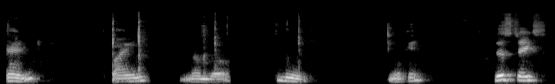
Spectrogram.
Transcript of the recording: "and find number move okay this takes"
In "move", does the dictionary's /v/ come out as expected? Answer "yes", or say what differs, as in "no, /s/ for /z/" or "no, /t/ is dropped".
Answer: no, /v/ is dropped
